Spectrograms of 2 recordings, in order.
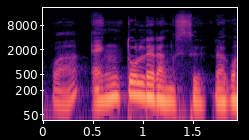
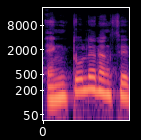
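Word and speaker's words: intolérance: 철학 용어 중에 똘레랑스와 앵똘레랑스라고 하는 단어가 있습니다 좀 익숙하지는 않으실 수 있는데요 영어의 톨루런스와 인톨로런스를 불어 발음으로 발음한 것입니다 우리말로 번역한다면 관용과 불관용이라고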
